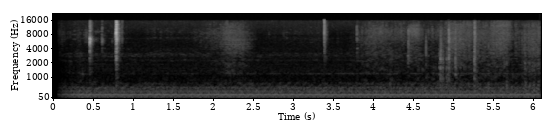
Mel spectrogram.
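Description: Steady hum of a car running, heard inside the cabin, with a few light clicks.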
